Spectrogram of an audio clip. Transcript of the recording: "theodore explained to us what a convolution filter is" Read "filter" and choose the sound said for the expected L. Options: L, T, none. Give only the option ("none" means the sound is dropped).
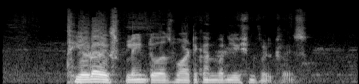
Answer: L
